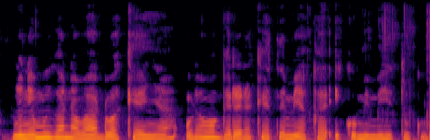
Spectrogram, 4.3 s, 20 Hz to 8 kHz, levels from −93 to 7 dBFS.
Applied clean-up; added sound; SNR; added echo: none; none; none; none.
